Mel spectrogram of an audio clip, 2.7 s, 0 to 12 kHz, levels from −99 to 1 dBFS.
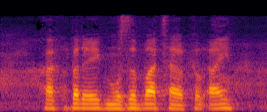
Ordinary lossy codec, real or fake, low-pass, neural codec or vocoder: AAC, 48 kbps; fake; 7.2 kHz; codec, 16 kHz, 0.5 kbps, FunCodec, trained on LibriTTS, 25 frames a second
